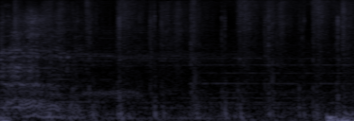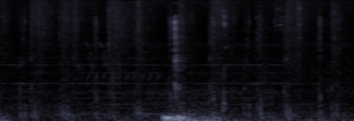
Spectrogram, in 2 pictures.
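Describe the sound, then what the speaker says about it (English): A horse in the online game LOTRO, with faint hoof clip-clops and two soft low thumps against quiet game ambience, with no speech. "Get on the horse."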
